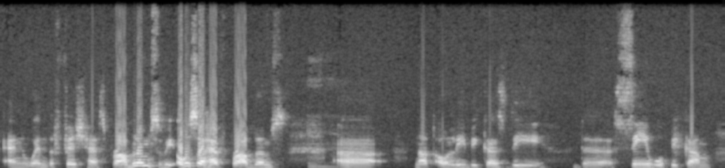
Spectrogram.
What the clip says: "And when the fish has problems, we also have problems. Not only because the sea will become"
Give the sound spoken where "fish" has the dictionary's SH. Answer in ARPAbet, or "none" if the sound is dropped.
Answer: SH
